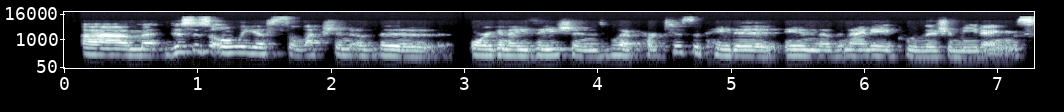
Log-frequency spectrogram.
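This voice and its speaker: Woman, fairly low pitch, ordinary pitch variation, moderate pace, hardly any pauses, audible room echo. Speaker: state health official presenting. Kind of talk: conference presentation. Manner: hesitant with many fillers.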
